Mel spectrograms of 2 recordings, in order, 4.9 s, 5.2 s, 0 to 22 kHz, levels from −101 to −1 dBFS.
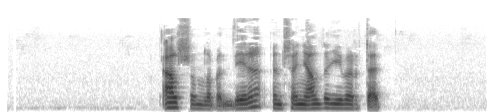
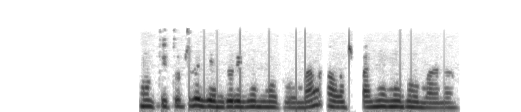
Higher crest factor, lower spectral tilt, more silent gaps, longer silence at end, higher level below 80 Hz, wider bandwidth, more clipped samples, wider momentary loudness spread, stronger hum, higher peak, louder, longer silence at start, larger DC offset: first, 24 dB vs 16 dB; second, -6 dB/octave vs -9 dB/octave; second, none vs 3.55-3.62 s; first, 1.1 s vs 0.65 s; second, -84 dBFS vs -60 dBFS; first, 11.5 kHz vs 7.4 kHz; neither; about the same, 7 LU vs 9 LU; neither; about the same, -8 dBFS vs -6 dBFS; second, -30 LUFS vs -22 LUFS; first, 1.65 s vs 1.4 s; neither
